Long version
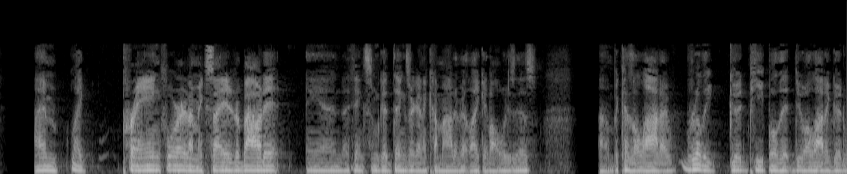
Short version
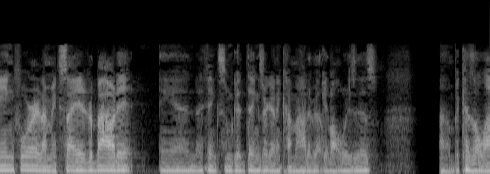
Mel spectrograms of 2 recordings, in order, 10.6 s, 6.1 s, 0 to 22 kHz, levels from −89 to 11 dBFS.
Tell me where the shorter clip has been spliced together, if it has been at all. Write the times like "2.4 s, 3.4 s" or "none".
4.0 s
